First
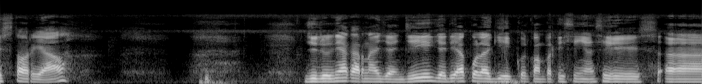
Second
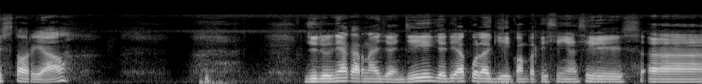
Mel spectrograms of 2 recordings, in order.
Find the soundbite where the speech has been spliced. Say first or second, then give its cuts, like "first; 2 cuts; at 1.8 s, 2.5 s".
second; 1 cut; at 5.1 s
